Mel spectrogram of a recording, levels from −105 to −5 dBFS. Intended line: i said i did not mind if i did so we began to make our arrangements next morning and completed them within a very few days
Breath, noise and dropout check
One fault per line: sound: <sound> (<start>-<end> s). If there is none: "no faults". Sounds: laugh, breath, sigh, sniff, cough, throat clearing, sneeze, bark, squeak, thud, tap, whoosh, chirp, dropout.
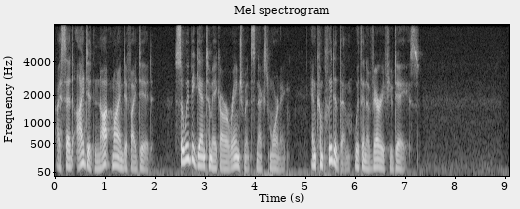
no faults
